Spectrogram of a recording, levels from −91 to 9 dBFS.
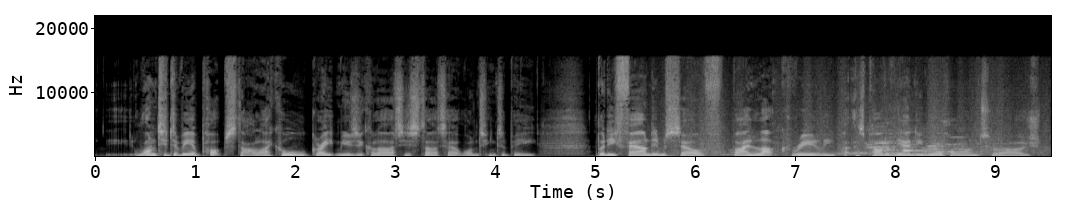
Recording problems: crowd noise; loud; from 5.5 s on; 8 dB below the speech

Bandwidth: 15.5 kHz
